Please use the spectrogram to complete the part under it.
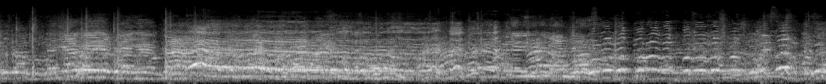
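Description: Several women cheer and shout with excitement.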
